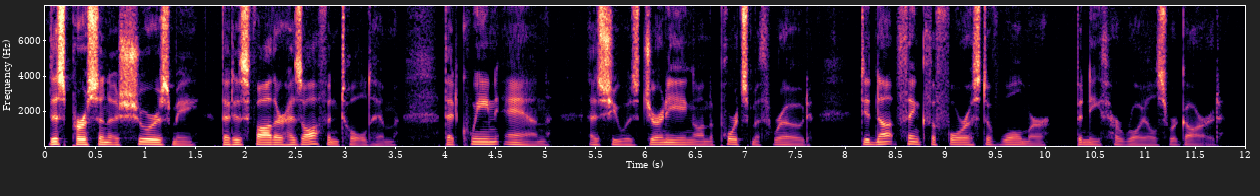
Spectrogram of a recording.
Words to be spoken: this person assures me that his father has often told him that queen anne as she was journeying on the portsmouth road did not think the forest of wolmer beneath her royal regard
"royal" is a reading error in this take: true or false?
true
